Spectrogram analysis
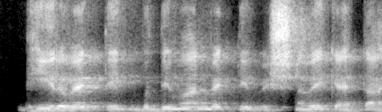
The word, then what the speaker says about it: विष्णवे: है, ये सही है, लेकिन जब विष्णु की बात आती है तो ओम विष्णाय नहीं कहा जाता, ओम विष्णवे कहा जाता है।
